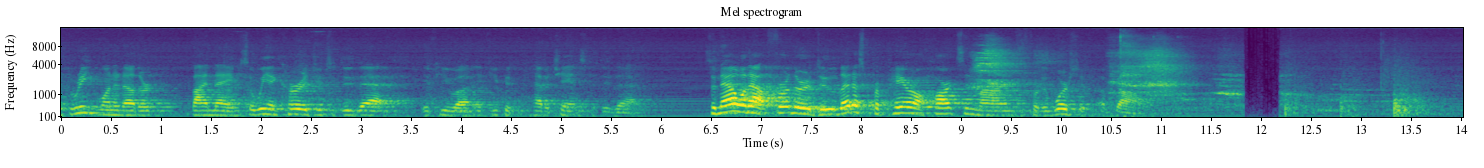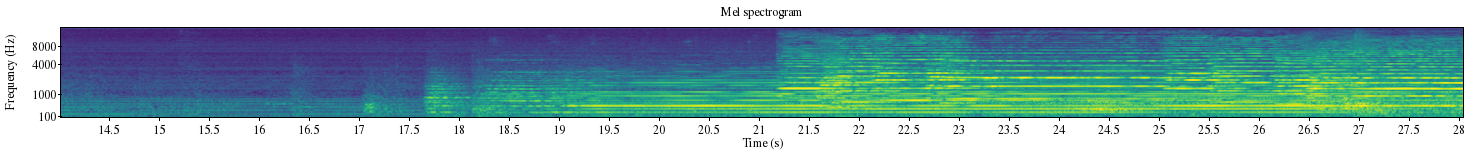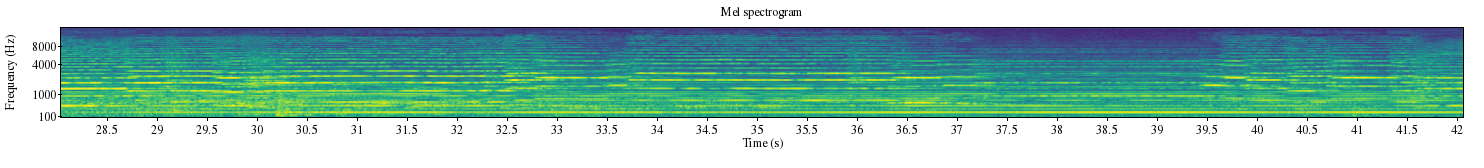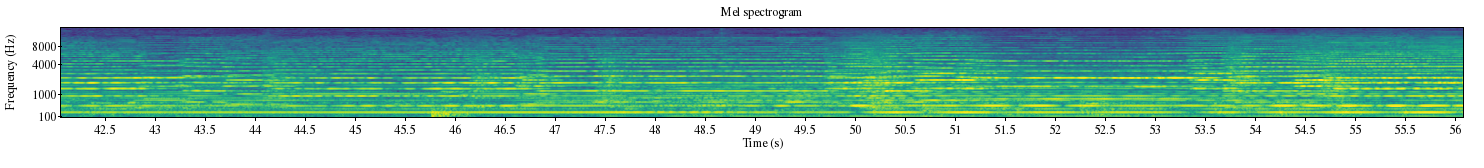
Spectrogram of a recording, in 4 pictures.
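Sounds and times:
bagpipes playing a tune: 18.2s - 56.0s.

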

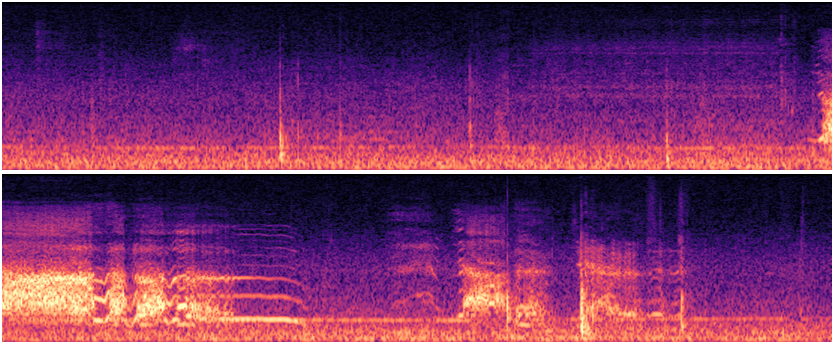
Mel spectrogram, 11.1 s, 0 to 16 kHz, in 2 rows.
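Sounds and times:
woman screaming and wailing: 5.4s - 7.6s, 8.6s - 10.1s
woman sobbing: 5.5s - 7.6s, 8.2s - 10.2s.

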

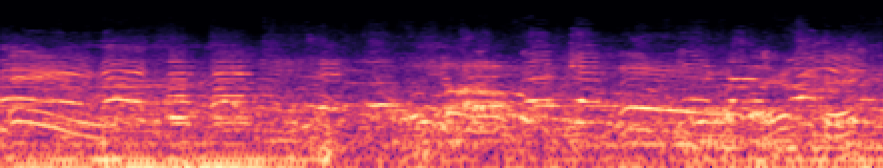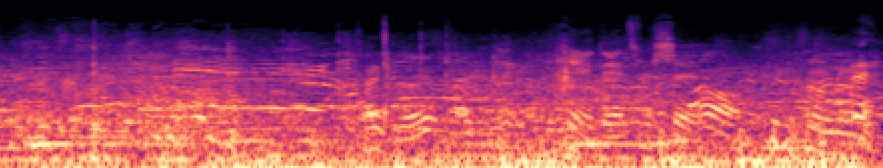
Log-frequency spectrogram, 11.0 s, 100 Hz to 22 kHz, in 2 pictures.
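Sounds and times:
young people shouting and hollering: 0.0s - 11.0s.

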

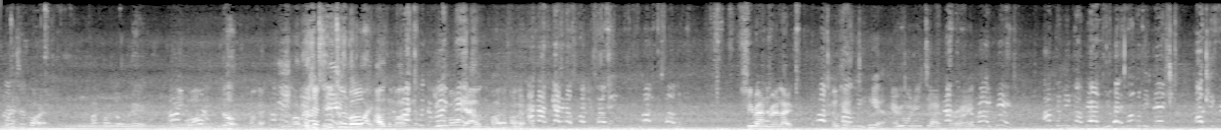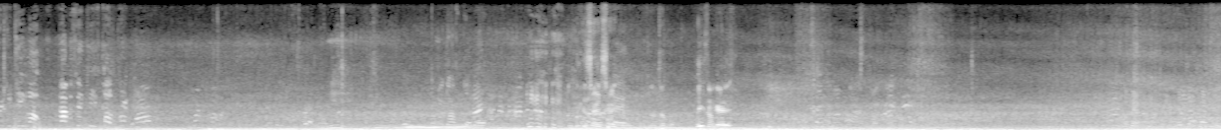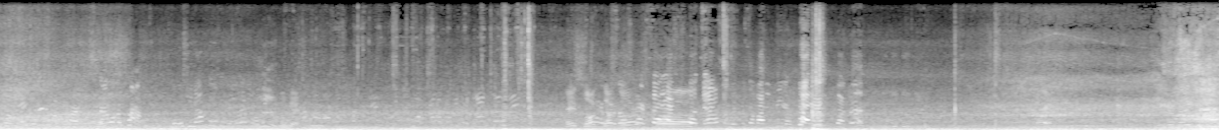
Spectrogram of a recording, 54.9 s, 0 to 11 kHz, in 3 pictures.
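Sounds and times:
passing vehicle hum: 0.0s - 43.8s, 44.7s - 54.9s
street traffic rumble: 0.0s - 54.9s
indistinct voices: 46.3s - 54.9s.

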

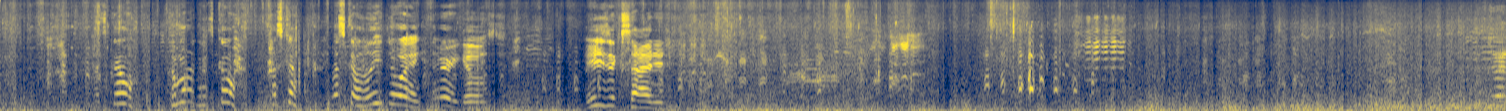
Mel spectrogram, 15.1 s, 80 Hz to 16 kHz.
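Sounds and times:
wind buffeting microphone: 0.0s - 15.0s
goats bleating: 0.3s - 1.7s, 6.5s - 11.4s.

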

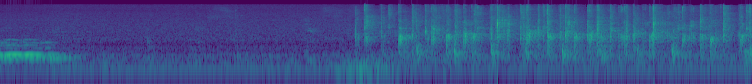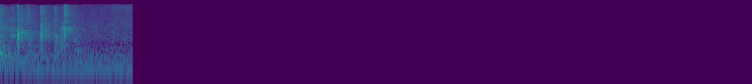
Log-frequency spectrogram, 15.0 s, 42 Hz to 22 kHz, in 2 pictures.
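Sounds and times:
audience applauding: 3.4s - 8.5s.

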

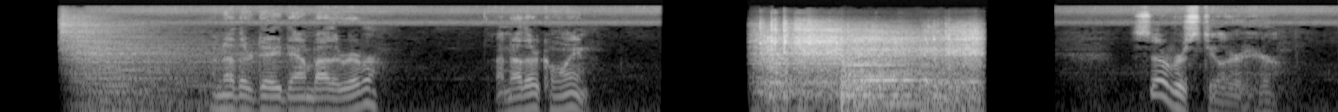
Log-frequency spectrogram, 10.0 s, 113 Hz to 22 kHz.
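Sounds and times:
deep hit: 0.4s - 3.0s, 5.7s - 7.4s
rushing swell: 0.5s - 2.7s
low sustained tones: 0.5s - 3.0s.

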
